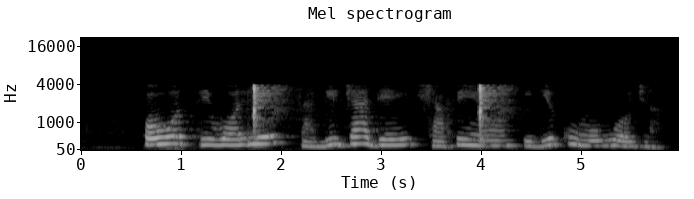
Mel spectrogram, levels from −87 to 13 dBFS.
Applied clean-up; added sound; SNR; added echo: classical method WPE with log-MMSE.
